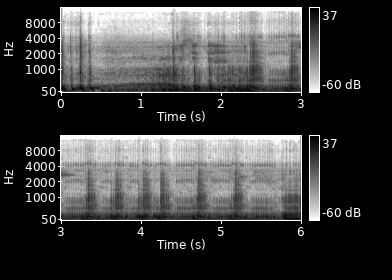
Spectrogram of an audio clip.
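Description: A small portable speaker plays bass-heavy music with a thumping beat.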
